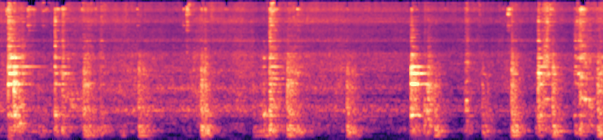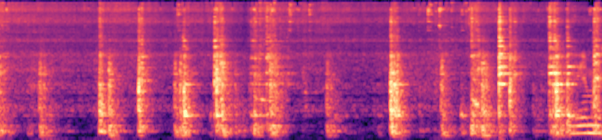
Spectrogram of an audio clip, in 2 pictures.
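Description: Spatula scraping and stirring spices like coriander powder and dried fenugreek into food in a pan, repeated close clacks and scrapes in an irregular rhythm, with a faint sizzle beneath and no voices.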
